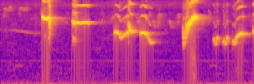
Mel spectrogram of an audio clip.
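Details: Oriental magpie-robin song used as a lure to raise a rival's fighting mood: sharp high notes followed by clear whistled phrases sliding between middle and high pitch, with short pauses and no other sounds.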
